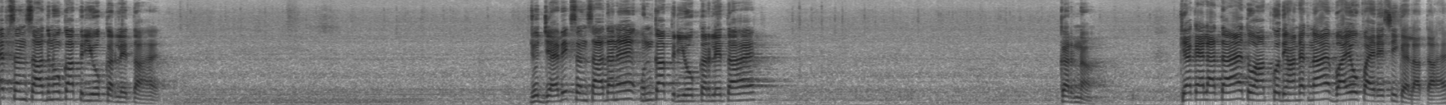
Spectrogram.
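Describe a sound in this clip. A man speaks calmly and clearly, as if teaching, close to a microphone, with pauses.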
